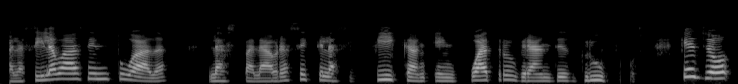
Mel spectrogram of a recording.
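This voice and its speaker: A woman's voice: lowish voice, dry recording. A woman teaching a grammar lesson, talking to her students with playful rhetorical questions. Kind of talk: explaining grammar in a recorded lesson. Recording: muffled, dry recording.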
